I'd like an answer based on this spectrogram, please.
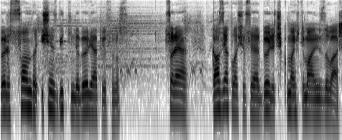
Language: Turkish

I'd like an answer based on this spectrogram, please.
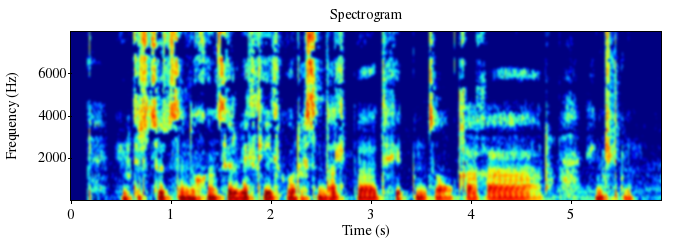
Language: Mongolian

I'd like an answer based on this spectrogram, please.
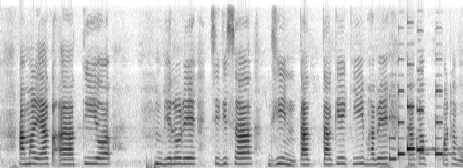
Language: Bangla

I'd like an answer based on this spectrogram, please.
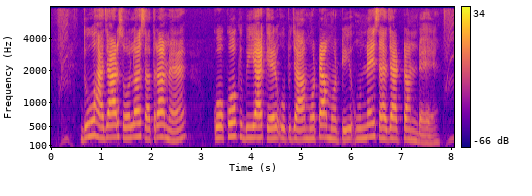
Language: Maithili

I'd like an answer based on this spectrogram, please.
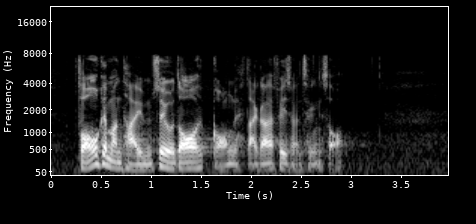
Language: Cantonese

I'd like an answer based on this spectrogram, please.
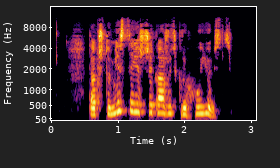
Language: Belarusian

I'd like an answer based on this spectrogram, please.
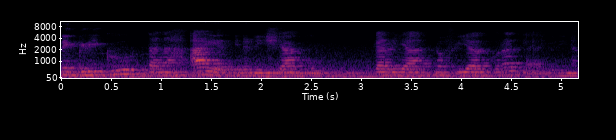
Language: Indonesian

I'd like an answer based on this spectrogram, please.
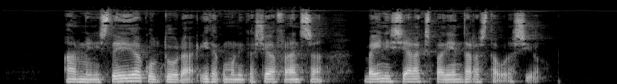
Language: Catalan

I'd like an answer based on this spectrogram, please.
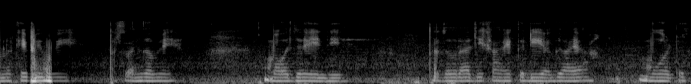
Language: Sindhi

